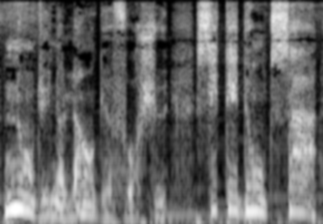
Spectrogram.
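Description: A woman voicing a wise, kindly old female snake who speaks slowly and thoughtfully in a children's story. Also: low-pitched, big pitch swings, faint music behind, exaggerated voice. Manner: slow, thoughtful, gently scolding. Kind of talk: storybook acting.

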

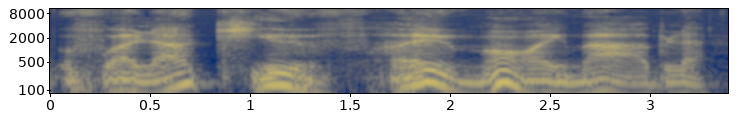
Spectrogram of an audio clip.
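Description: A man's voice: sits low, very animated, slow pace, gravelly, husky, no echo, clean studio sound, full character voice. A man voicing a sly, greedy tiger in a storybook, purring and scheming as he talks. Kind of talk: storybook character voice.

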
